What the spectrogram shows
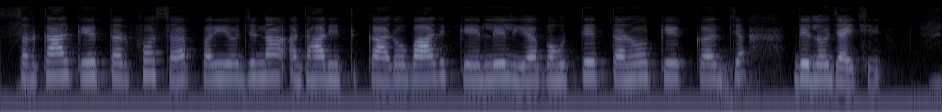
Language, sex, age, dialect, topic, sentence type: Maithili, female, 56-60, Angika, banking, statement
